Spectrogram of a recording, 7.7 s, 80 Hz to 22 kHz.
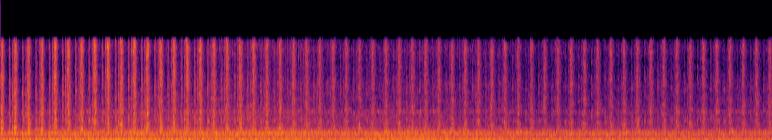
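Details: Scenicruiser bus, Detroit Diesel 8V71: heavy diesel clatter at idle with a lumpy, loping beat about two and a half per second; one cylinder dead, later bypassed by cutting fuel to that injector.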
